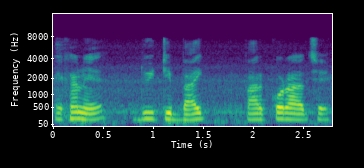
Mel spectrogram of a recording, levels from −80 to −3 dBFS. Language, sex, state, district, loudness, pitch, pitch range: Bengali, male, Tripura, West Tripura, -17 LUFS, 155 Hz, 150-165 Hz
